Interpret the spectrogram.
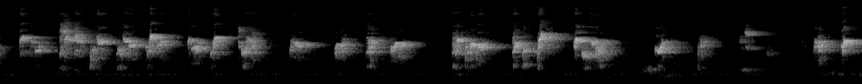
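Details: Common bulbul (Pycnonotus barbatus) chattering in a fast run of short, slightly harsh chirps, about three notes a second, with brief pauses between bursts; no other sounds.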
